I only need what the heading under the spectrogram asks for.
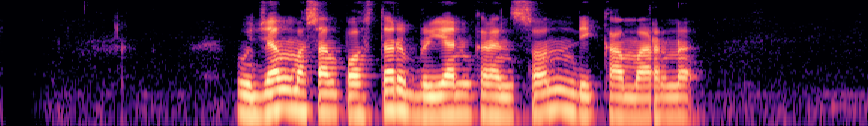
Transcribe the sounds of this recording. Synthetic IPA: ʔud͡ʒaŋmasaŋpɔst̪ərbɾiankɾɛnsɔndikamarna

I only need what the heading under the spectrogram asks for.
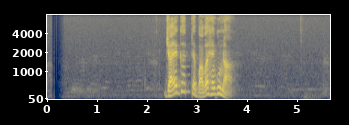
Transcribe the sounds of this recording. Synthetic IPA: d͡ʒajəɡat̪ːəbaʋəɦɛŋɡuna̰ː

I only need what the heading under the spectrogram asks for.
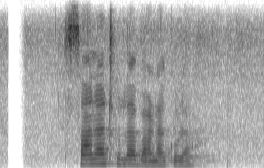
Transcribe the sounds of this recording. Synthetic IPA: sanaʈʰulabʱaɽ̃akuɽa

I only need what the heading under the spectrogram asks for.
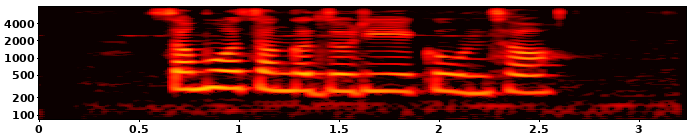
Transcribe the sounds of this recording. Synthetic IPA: sʌmuɦʌsʌŋɡʌd͡zoɾiekoɦunt͡sʰʌ

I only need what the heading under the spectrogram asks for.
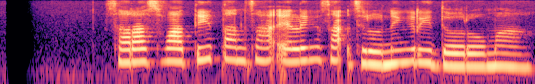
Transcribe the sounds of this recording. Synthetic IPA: saɾaswat̪it̪ansahḛlɪŋsa̰ʔd̥ʒ̥ɾo̤nɪŋɾid̪ɔ̤ɾoma

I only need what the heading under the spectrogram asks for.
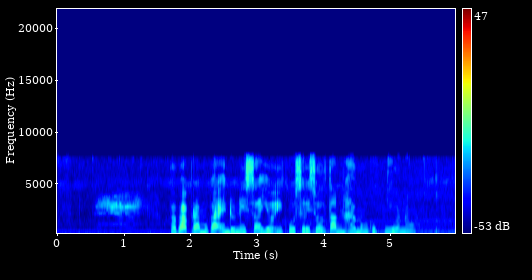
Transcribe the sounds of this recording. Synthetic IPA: b̥a̤paʔpɾamuka̰ʔind̪onesajɔʔikusɾisult̪anɦaməŋkub̥ṳwɔnɔ

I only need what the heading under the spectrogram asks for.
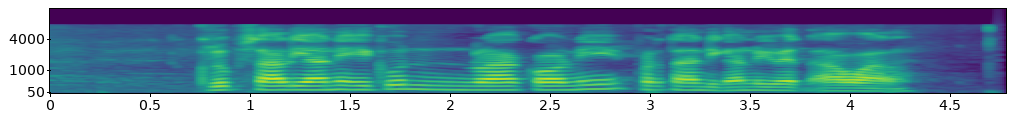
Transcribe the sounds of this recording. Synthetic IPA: ɡ̥ɾʊp̚salianeikulakɔnipərt̪andiŋanwiwɛt̪a̰wal

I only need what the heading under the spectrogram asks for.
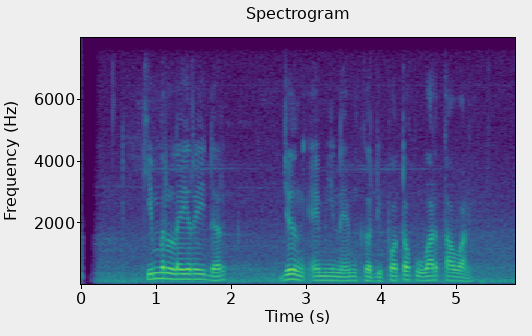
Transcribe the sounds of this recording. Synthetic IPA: kimbərlɛjɾeidər | d͡ʒɨŋɛ̰minɛmkɨrdipɔt̪ɔkuwart̪awan

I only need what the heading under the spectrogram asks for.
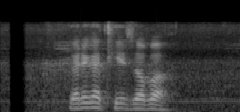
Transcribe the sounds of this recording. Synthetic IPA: ɡʌɾekat̪ʰijed͡zʌbʌ

